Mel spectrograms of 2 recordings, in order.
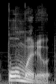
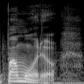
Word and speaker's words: по морю: Часто встречается фраза «по лесу» или «по лесу» по морю или по морю? Вот как правильно? Знаете, в эталонной речи очень часто ударение переходит на предлог.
